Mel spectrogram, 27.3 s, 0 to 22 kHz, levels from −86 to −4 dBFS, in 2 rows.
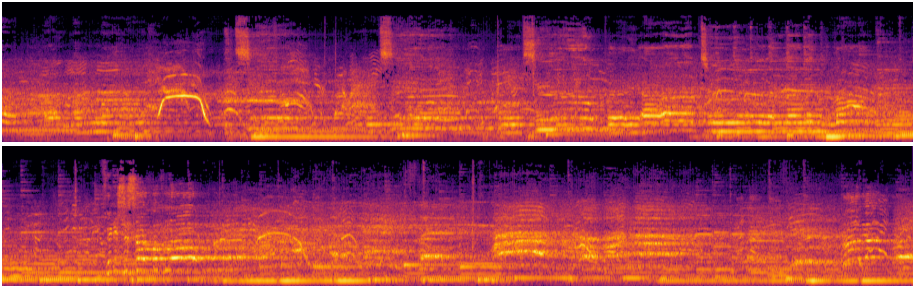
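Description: Nothing goes wrong anywhere in the clip, and the audio runs through without a single fault to point to.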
